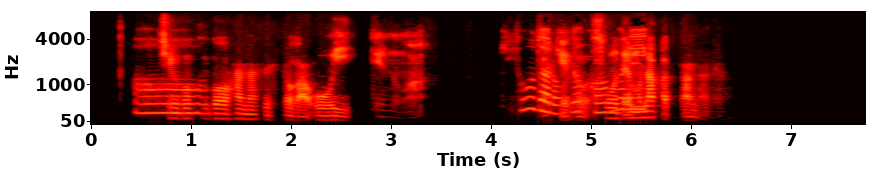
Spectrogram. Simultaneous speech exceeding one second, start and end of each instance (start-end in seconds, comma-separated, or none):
4.3-5.7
